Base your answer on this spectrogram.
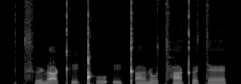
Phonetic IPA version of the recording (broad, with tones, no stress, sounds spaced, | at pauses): t͡sʰ ɨ˩˧ ɳ a̰˦ kʼ ḭ˦ ǃʰ u˦ ʔ ḭ˩˧ kʼ a˩˧ ɳ o˦ tʰ a˦ kʼ ɘ˦ t ɛ˦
